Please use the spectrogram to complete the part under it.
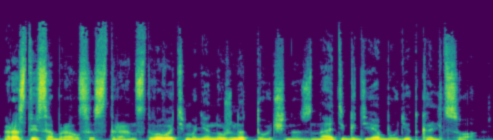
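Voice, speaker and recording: A grave old male wizard, as a male audiobook reader puts him on. He speaks low and measured, with a lively, shifting pitch, and grows stern and commanding. The reading is dry and close. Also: husky, dry recording, exaggerated voice. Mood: calm.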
